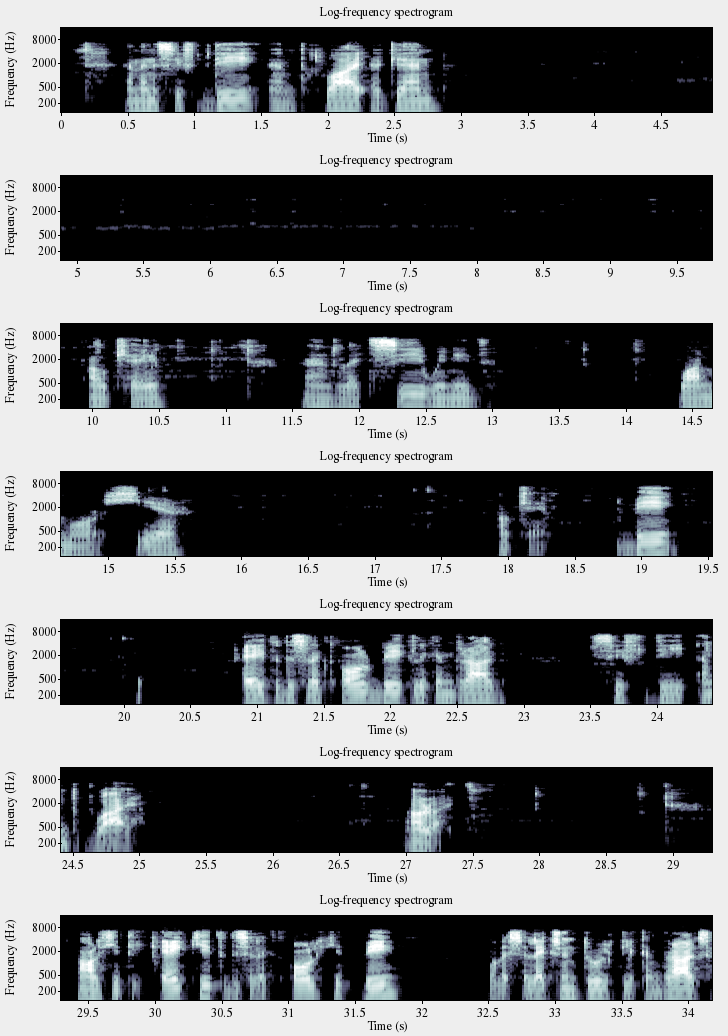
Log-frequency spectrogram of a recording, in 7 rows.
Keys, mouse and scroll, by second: 1.1 shift+d, 10.5-12.7 drag, 14.5 middle click, 15.3-18.8 right drag, 18.8 b, 20.6 a, 21.1 b, 23.8 shift+d, 26.9-28.4 drag, 30.0 a, 31.2 b.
